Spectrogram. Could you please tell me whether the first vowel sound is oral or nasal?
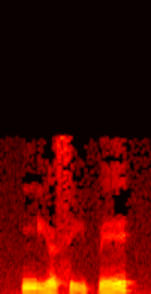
oral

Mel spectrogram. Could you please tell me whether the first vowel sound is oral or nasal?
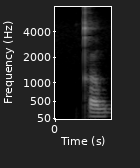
oral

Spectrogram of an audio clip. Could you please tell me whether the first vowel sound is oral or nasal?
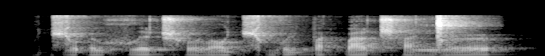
oral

